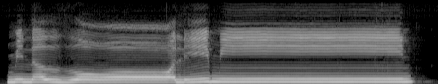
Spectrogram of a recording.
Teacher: ذا میں بھی ہم سیٹی کی آواز نہیں نکالیں گے، ذا بھی حروف مستعلیہ میں سے ہے، پر پڑھا جانے والا حرف ہے، اس لیے ہم اسے پر پڑھیں گے۔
